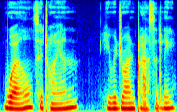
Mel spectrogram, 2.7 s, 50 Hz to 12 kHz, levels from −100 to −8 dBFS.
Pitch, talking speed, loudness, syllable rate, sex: 170 Hz, 115 wpm, -18 LUFS, 5.1 syllables/s, female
